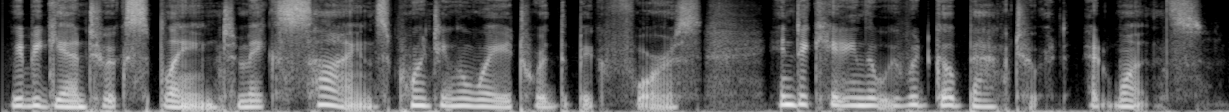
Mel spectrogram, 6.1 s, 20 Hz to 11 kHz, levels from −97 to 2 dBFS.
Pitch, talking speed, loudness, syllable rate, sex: 205 Hz, 205 wpm, -20 LUFS, 5.8 syllables/s, female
